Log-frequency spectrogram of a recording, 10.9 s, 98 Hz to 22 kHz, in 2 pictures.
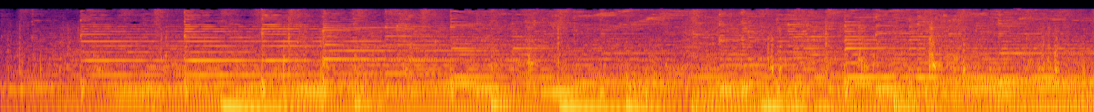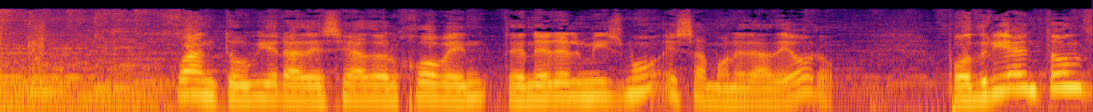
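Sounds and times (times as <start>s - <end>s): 
clip-clop hoofbeats of a horse as its rider rides away: 0.0s - 6.6s
speech: 6.4s - 10.9s.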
